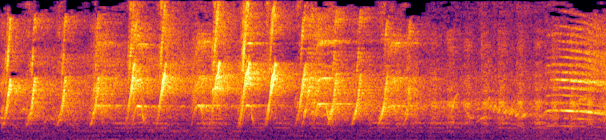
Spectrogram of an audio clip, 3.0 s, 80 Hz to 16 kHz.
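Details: Wood thrush scolding a juvenile great horned owl by its nest area, woodland, July 6 2019: a quick series of sharp, percussive pit clicks, evenly spaced, fading into a thin high whistle at the end.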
